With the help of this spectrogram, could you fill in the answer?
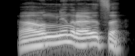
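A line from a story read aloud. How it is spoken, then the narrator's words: Short chuckle. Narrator (Russian): хохотнул Кирк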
